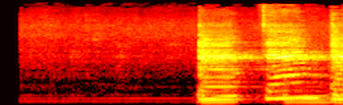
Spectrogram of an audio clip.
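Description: Guitar intro: a faint, held chord rings for the first second, then loud strummed chords start, two strums in quick succession.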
